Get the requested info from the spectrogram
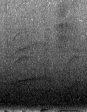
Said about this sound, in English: No, I need that. I need that applause on that. I need the applause. Which one is the applause? Hit the yellow one.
